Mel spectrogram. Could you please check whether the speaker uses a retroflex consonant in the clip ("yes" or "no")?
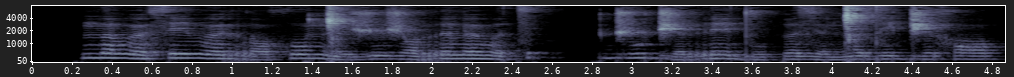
no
